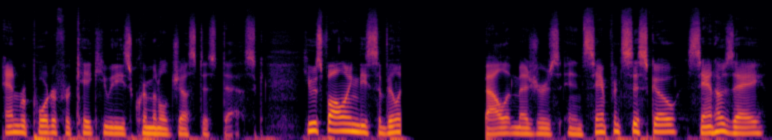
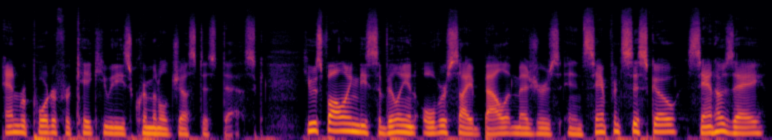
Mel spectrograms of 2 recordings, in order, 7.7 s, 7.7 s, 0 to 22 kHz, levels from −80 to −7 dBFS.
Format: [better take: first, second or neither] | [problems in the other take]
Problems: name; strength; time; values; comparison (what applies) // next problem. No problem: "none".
second | audio cutting out; at 4 s for 1 s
